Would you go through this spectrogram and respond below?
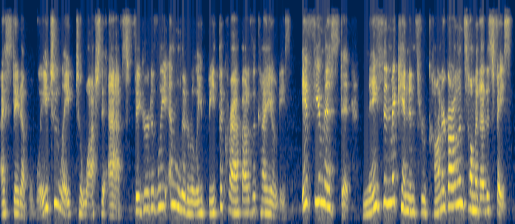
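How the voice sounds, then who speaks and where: An actress playing a chatty, excitable hockey podcast host in a staged play reading. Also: female voice, a little high, moderate pace, hardly any pauses, slightly rough. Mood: excited, gossipy. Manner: informal, animated.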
